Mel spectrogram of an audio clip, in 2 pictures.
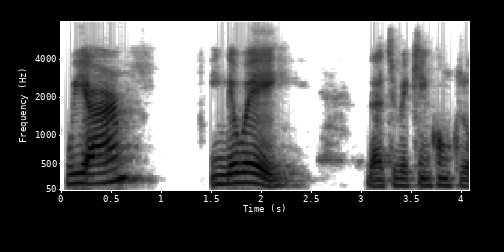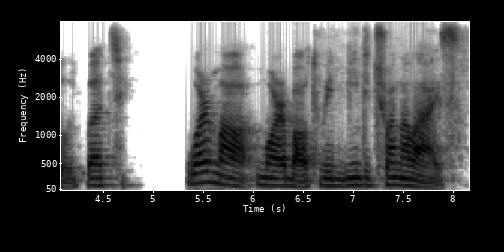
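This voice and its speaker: Working through math slides, this native Portuguese speaker from Brazil talks with a Brazilian Portuguese accent, pausing to search for his English words and filling gaps often. His medium-pitched voice is expressive, though the recording is muffled.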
